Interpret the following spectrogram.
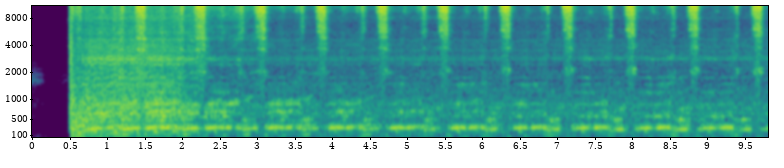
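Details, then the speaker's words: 1962 Massey-Ferguson 35 Super Deluxe with a 3-cylinder Perkins diesel, out of gear, uncharged battery: the starter labours at about three turns a second, dragged down on each compression. Slow cranking from a weak battery; jump start planned. "yeah I believe that's what I'm gonna have to do because that battery is getting dead"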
